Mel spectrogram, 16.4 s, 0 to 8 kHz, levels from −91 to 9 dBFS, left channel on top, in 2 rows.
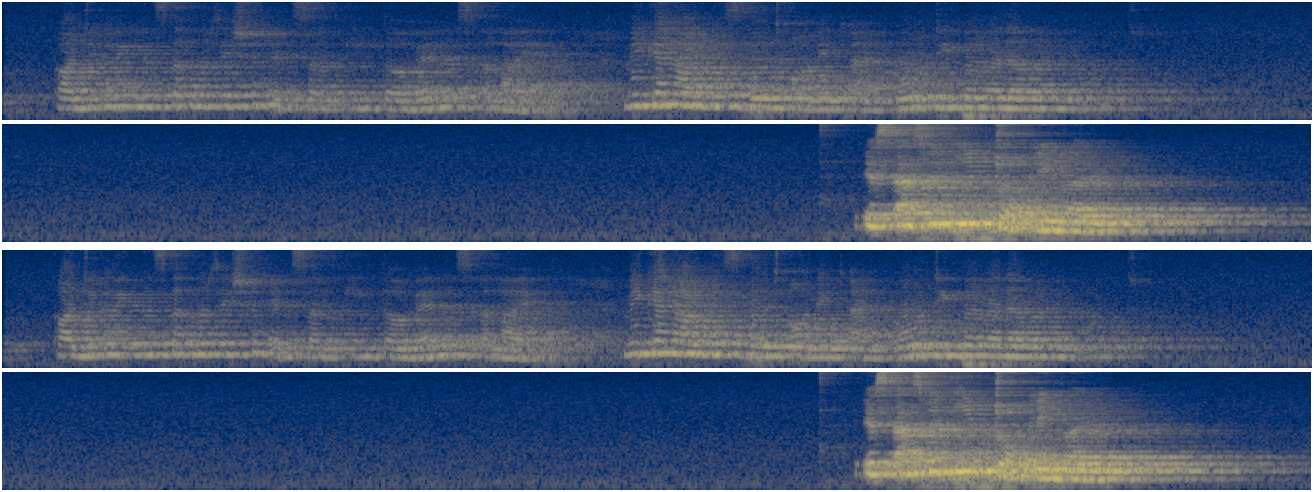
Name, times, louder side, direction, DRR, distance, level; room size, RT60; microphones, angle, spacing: voice 1, 0.3-3.4 3.9-6.9, equal, 85° right, -3 dB, 2.3 m, -30 dB
voice 2, 13.6-15.1, left 1 dB, 40° right, -4 dB, 2.1 m, -15 dB
9.1 x 7.6 x 8.4 m, 2.4 s
head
